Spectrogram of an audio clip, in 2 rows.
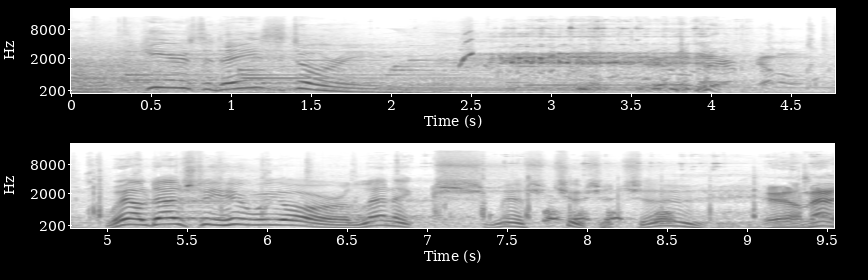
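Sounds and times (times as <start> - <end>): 
speech: 0.8 - 2.1, 3.2 - 9.5
horse giving a high wavering whinny: 2.2 - 4.5.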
